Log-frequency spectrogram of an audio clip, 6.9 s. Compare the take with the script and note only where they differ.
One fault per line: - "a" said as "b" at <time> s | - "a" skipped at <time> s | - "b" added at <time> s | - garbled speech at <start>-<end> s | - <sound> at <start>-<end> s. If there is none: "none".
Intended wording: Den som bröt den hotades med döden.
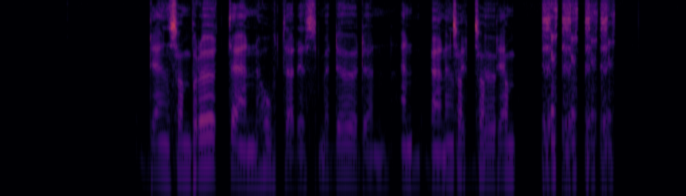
- garbled speech at 4.0-5.2 s
- laugh at 5.4-6.2 s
